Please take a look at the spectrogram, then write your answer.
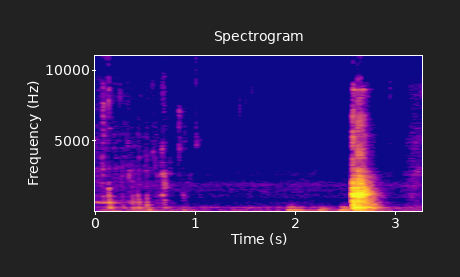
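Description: Warm milk poured into a bread dough mixture of water, yeast, sugar and salt, a brief liquid splash near the end after soft clinks of kitchen utensils, fairly close and with no talk.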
